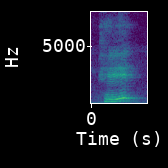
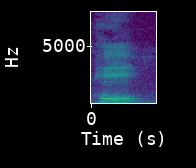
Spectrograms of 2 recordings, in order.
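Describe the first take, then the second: First: The word is said with a high tone. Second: The word is said with a low tone. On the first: It emphasizes the quality strongly. "to high tone pay" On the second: The ordinary form of the word. "from low tone pay"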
